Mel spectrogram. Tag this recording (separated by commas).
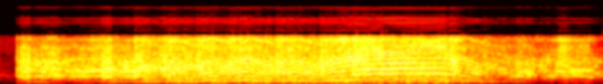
Car, Vehicle, revving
